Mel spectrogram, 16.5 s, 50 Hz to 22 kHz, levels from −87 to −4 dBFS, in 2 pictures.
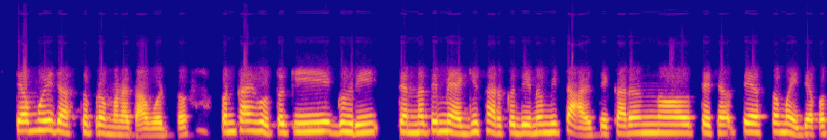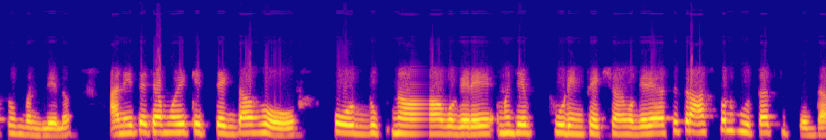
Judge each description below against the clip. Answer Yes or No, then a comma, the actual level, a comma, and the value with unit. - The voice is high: Yes, high, 200 Hz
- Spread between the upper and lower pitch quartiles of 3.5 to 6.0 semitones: No, average, 2.9 semitones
